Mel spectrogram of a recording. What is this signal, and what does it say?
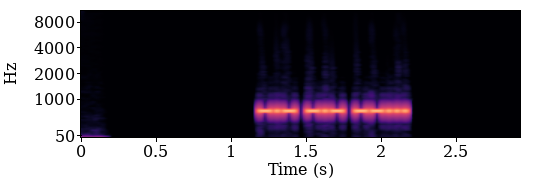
Morse code, heard as a keyed tone, about 47 wpm, 700 Hz. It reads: KK7
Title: USA Call Sign Prefixes - 45wpm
